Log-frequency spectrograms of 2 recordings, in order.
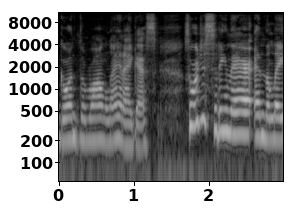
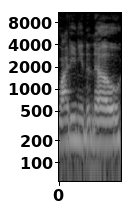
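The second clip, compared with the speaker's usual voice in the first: put-on snippy voice with attitude; 3 dB quieter than usual. Retelling mom questioning an officer, imitating mom with attitude. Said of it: "she gets a little attitude".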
